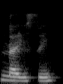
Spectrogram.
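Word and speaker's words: NAEYC: So the National Association for the Education of Young Children, which some people pronounce as NACE, is the largest professional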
